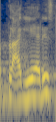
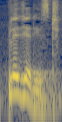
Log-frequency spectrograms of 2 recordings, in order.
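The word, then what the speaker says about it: plagiarist: এখানে ক্ষমা করো তোমরা, প্লাগিয়ারিস্ট কিন্তু এর উচ্চারণ নয়, এটা আমি জাস্ট বানানটা দেখার জন্যে আমি এটা বললাম। দেখো এর উচ্চারণ হচ্ছে প্লেজারিস্ট, ঠিক আছে, প্লেজারিস্ট এর উচ্চারণটা হয়, কিন্তু বানানটা যখন আমরা লিখবো তখন এরকম ভেবে নেব মনে মনে প্লাগিয়ারিস্ট।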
